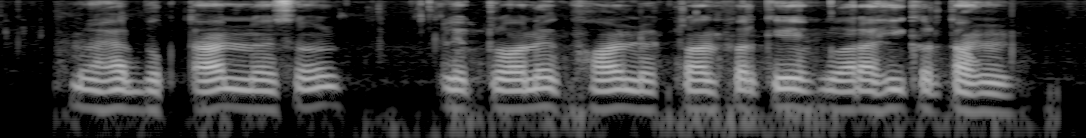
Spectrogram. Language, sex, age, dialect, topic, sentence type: Hindi, male, 18-24, Awadhi Bundeli, banking, statement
